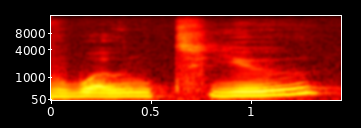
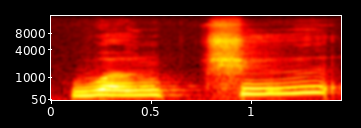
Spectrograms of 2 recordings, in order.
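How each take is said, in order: First: The t and y sounds stay separate. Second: The t and y blend into a ch sound. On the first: "instead of" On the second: "two sounds blend together"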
